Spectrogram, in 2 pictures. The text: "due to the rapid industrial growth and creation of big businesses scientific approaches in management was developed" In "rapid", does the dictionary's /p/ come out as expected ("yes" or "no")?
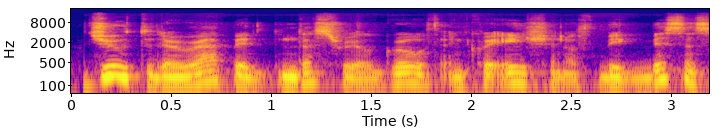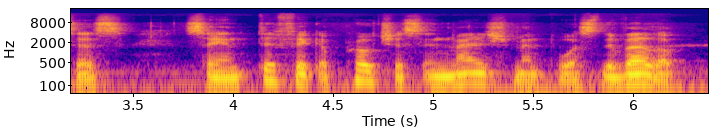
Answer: yes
